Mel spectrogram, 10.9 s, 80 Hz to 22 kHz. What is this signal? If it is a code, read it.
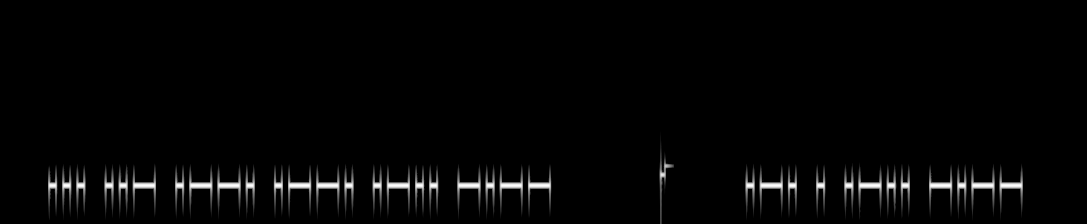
Morse code, heard as a keyed tone, about 17 wpm, 700 Hz. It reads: SUPPLY RELY
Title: Sentences from Top 1200 Words - New Word Drill Alt - 17wpm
